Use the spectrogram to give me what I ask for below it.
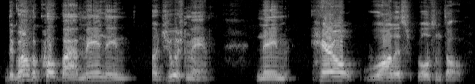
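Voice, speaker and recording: A man's voice: medium pitch, animated, measured pace, fairly bright tone. A man, a filmmaker guest, giving long earnest explanations in an interview and restarting his sentences often. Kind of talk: interview answers.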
